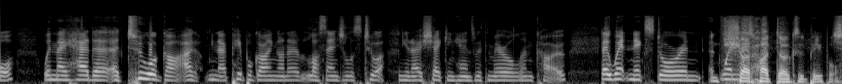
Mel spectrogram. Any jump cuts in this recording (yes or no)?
yes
